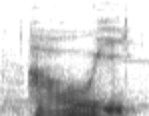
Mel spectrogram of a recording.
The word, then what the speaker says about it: Ai: How do you say it in Japanese? It is pronounced as ai.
